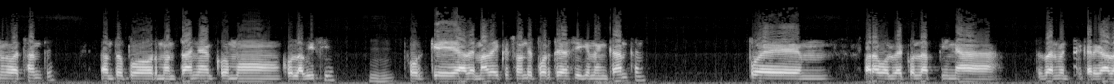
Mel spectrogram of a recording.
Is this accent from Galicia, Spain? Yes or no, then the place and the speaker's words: no; Andalusia, Spain; Pues es un orgullo representar a mi tierra Andalucía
